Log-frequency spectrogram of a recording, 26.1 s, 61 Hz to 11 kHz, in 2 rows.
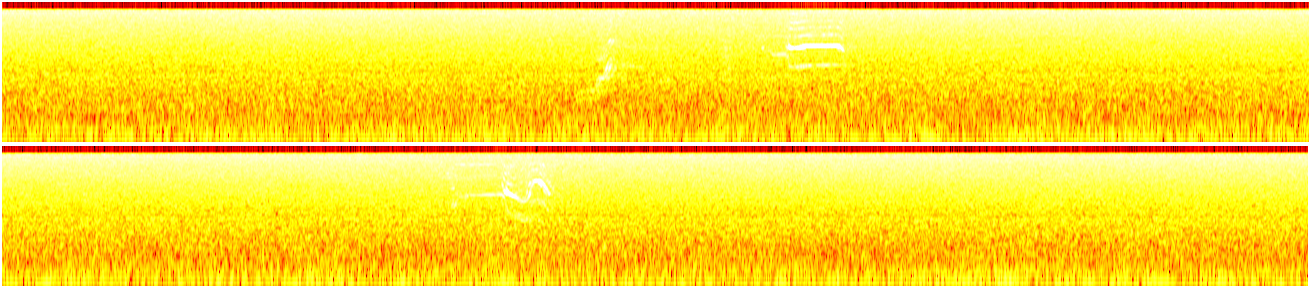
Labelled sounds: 6.1	6.4	killer whale, northern resident, G clan, GG subclan, call N44, 2.0 to 2.2 kHz
6.2	6.4	killer whale, northern resident, G clan, GG subclan, call N23ii, 0.93 to 1.1 kHz
7.8	8.5	killer whale, northern resident, G clan, GG subclan, call N23ii, 0.93 to 5.4 kHz
17.6	18.6	killer whale, northern resident, G clan, GG subclan, call N29, 1.3 to 5.4 kHz

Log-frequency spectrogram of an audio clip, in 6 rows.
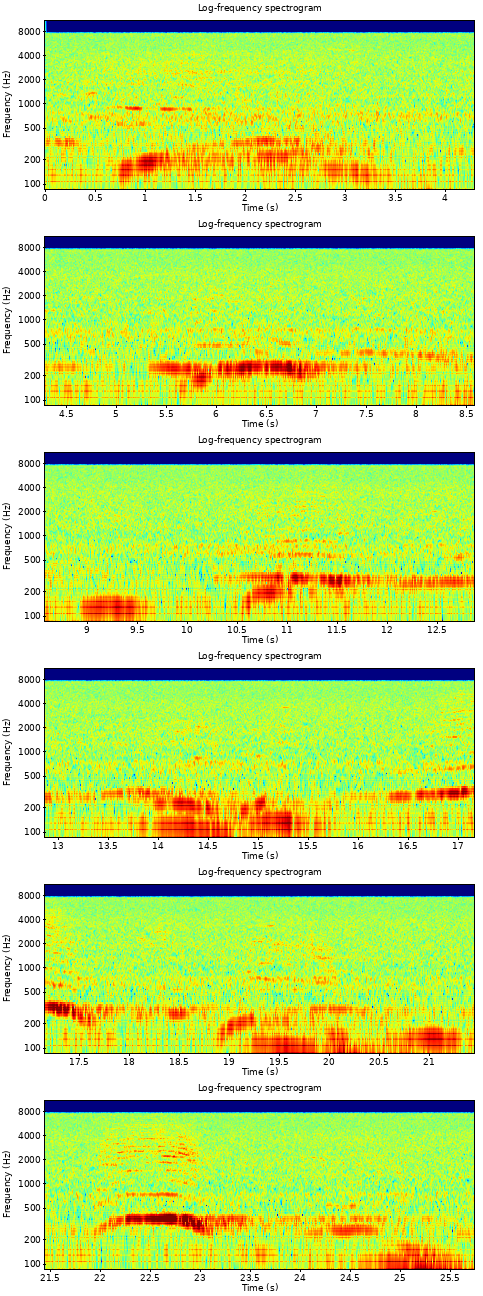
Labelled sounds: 0.7	1.0	humpback whale, 0.83 to 0.96 kHz
22.1	22.9	humpback whale, 2.1 to 5.6 kHz

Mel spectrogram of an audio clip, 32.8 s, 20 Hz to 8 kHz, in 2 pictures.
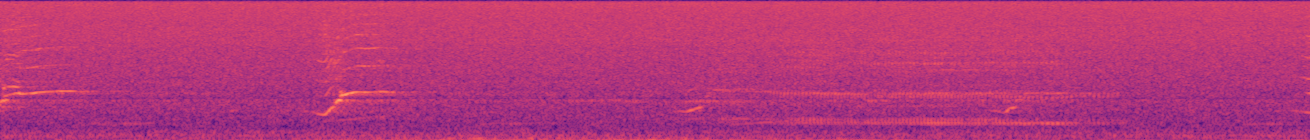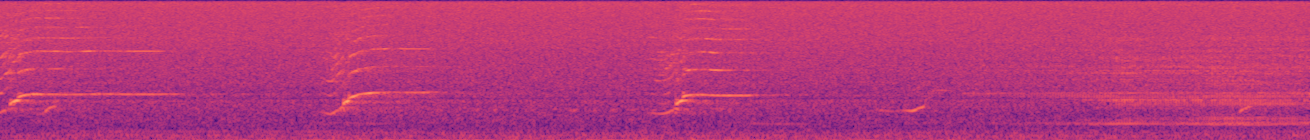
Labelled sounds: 0.0	1.0	humpback whale, 0.80 to 3.0 kHz
4.2	4.9	humpback whale, 0.80 to 5.0 kHz
10.0	10.4	humpback whale, 0.86 to 0.99 kHz
16.3	18.3	humpback whale, 0.80 to 5.6 kHz
20.7	21.8	humpback whale, 0.80 to 3.0 kHz
24.8	25.8	humpback whale, 0.80 to 6.5 kHz
28.0	28.2	humpback whale, 0.96 to 1.1 kHz

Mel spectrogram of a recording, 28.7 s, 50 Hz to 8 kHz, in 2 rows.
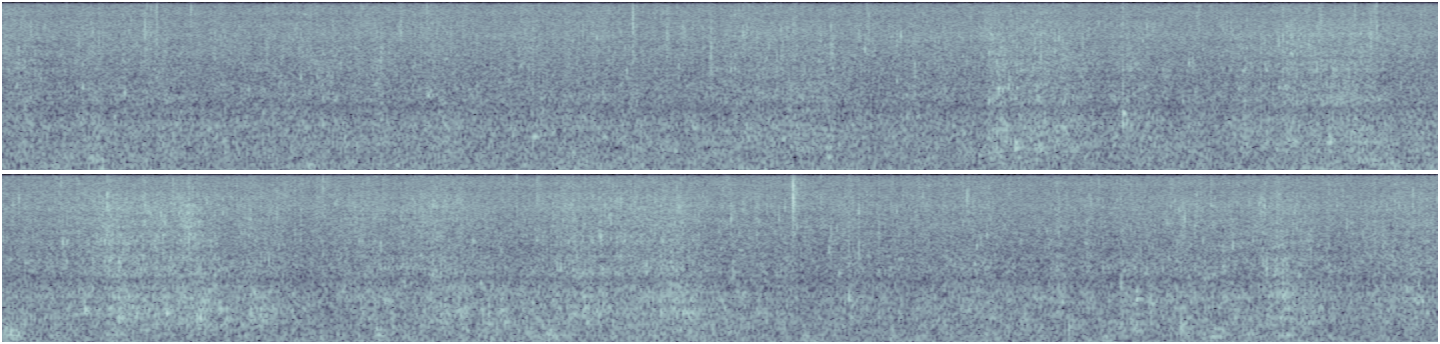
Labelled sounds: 9.9	10.1	water noise, 1.2 to 1.8 kHz

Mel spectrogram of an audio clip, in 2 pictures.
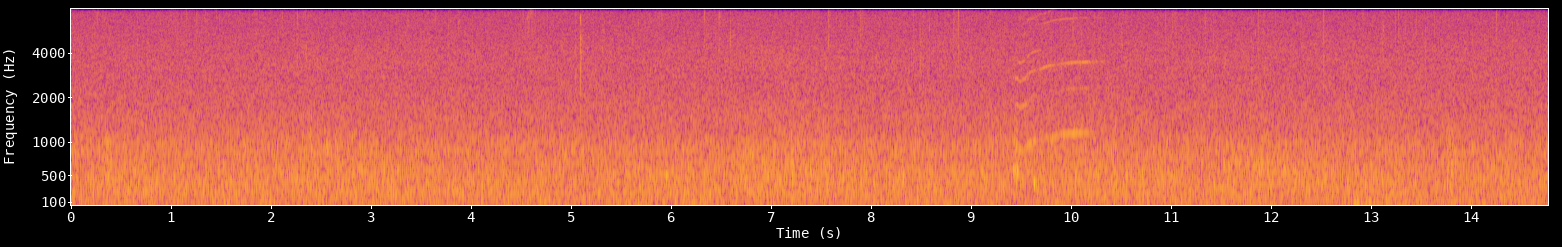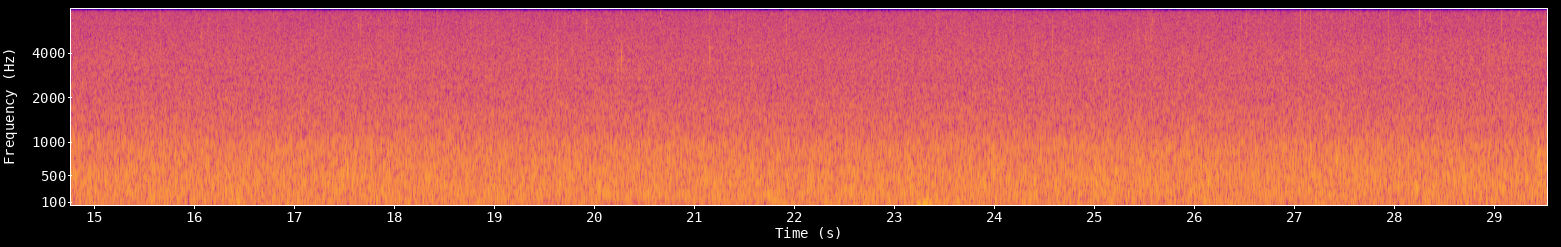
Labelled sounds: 9.4	10.2	killer whale, northern resident, A clan, AB subclan, 1.0 to 7.9 kHz

